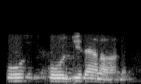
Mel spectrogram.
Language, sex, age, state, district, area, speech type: Punjabi, male, 18-30, Punjab, Pathankot, urban, conversation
